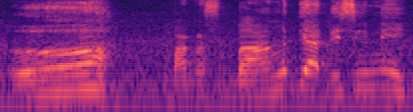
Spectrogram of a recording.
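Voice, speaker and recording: A man's voice: high voice, unhurried, pushed and bright, slight background noise. A man playing a defiant young male student and worker in a cartoon drama, with a slangy, argumentative manner. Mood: relaxed muttering. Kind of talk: animated cartoon drama dialogue. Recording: music behind the voice.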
